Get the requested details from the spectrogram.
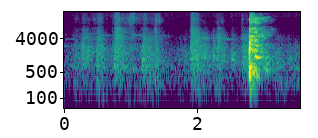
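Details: Single short, sharp dry cough after quiet rustling, from a person with a persistent cough ("cough after cough") taking only water.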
